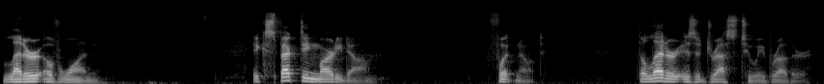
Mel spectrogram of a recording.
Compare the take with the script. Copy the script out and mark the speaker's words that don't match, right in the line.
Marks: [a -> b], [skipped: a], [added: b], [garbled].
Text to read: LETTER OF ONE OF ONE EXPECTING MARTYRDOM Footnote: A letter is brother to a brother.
LETTER OF ONE [skipped: OF ONE] EXPECTING MARTYRDOM Footnote: [A -> The] letter is [brother -> addressed] to a brother.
